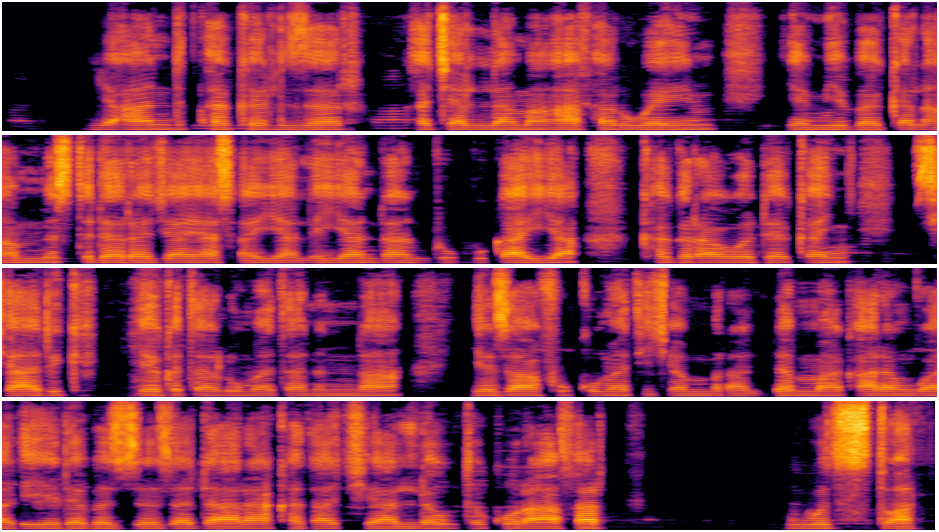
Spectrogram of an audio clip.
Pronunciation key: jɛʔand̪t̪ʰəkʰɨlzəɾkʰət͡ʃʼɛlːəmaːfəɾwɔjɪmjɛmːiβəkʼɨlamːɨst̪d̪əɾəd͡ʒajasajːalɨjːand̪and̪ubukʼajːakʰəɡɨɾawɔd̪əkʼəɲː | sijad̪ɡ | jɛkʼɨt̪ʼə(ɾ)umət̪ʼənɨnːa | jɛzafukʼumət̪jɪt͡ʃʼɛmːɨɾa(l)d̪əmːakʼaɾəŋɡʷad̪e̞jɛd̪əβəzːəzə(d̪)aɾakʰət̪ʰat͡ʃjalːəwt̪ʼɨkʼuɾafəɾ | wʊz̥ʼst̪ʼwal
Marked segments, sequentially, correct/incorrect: incorrect: l, correct, correct

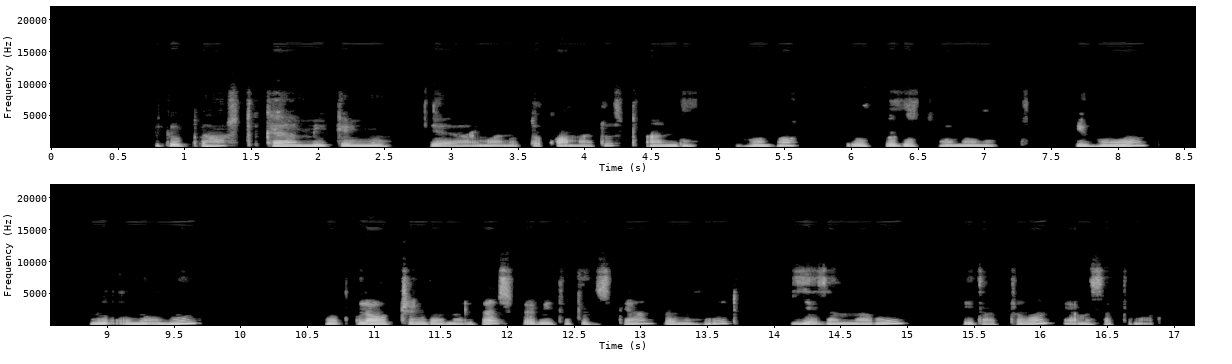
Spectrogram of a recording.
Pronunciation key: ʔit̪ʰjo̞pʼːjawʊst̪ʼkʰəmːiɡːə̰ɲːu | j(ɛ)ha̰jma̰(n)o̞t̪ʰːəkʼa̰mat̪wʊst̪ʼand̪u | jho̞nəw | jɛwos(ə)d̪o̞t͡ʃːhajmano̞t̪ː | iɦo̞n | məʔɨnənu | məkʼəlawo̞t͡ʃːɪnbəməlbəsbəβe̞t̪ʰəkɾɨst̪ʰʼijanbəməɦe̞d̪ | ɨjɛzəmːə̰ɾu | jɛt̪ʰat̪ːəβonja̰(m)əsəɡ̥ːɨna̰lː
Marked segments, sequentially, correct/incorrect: correct, correct, correct, correct

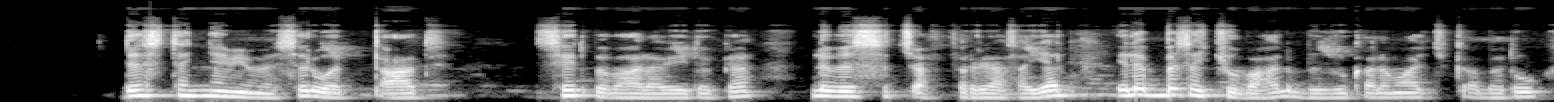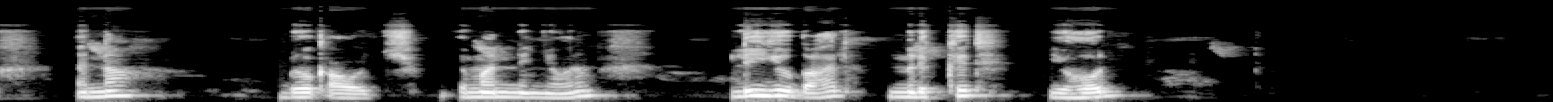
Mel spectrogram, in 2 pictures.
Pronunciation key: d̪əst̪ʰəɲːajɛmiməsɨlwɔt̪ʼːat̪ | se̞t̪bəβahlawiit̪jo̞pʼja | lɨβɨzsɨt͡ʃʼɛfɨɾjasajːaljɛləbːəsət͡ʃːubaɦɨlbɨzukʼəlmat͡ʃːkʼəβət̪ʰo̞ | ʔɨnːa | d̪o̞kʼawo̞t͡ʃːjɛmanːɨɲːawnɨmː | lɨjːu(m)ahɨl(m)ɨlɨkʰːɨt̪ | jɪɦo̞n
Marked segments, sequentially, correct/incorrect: incorrect: b, correct

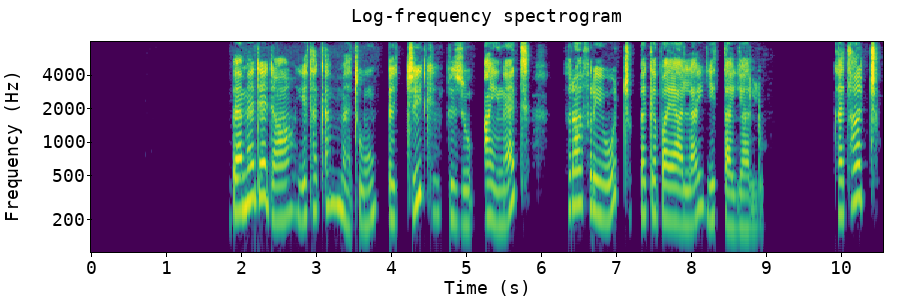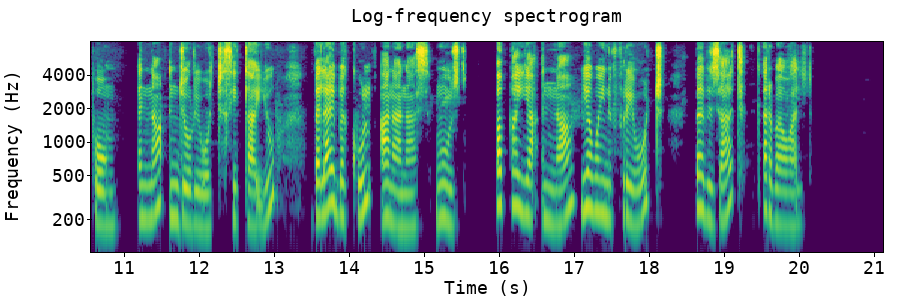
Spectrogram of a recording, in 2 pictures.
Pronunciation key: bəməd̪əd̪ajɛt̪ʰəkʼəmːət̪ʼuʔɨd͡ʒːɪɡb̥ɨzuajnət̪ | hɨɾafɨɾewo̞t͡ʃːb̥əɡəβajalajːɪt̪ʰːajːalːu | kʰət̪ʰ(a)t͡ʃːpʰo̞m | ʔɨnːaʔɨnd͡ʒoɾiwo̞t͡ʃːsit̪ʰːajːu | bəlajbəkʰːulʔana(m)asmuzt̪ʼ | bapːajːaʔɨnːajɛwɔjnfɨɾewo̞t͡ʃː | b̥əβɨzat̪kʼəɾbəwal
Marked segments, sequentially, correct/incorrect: correct, incorrect: n

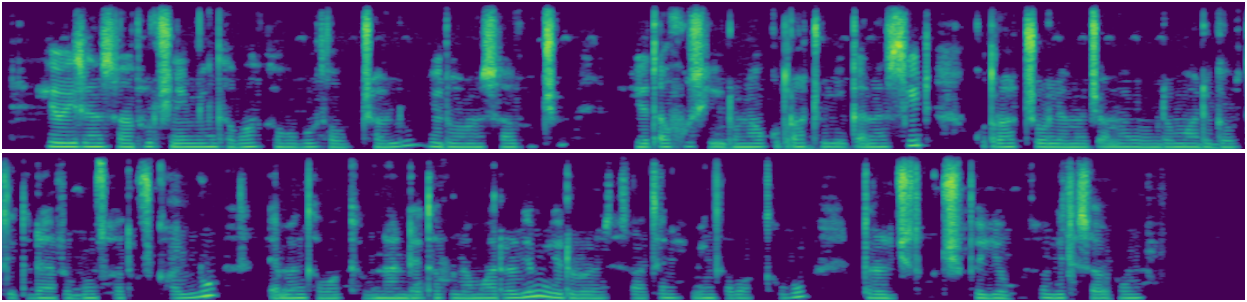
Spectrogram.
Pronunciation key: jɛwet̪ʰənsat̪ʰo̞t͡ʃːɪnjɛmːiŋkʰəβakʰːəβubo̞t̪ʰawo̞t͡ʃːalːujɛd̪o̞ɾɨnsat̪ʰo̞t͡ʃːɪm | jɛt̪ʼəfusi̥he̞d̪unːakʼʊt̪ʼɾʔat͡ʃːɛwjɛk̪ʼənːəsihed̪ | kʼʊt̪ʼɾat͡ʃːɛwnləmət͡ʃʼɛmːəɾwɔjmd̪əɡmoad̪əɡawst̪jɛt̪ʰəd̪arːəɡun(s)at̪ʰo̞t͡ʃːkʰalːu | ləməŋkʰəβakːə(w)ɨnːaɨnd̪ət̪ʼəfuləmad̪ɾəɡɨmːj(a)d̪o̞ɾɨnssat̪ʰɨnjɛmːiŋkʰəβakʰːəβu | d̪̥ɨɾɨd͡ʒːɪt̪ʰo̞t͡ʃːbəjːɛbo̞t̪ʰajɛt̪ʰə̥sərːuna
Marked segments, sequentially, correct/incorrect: correct, incorrect: β, incorrect: ɛ

